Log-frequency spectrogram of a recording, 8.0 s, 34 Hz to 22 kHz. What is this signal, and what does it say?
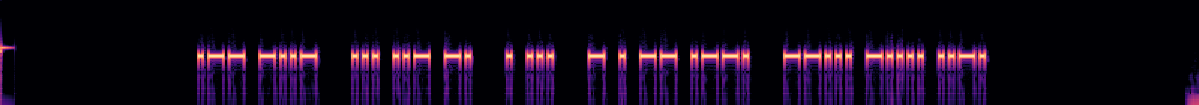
Morse code, heard as a keyed tone, about 34 wpm, 700 Hz. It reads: WX SUN ES TEMP 76F
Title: Practice QSO - Exchange 2 - Info - 35wpm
